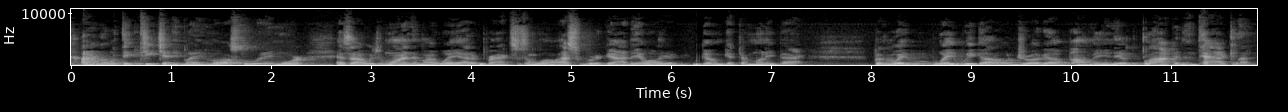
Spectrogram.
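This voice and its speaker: In a room with audible echo, a man speaks at a fairly quick pace in a medium, somewhat breathy voice with ordinary pitch variation. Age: 80s+. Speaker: retired attorney. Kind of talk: public talk at board meeting. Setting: board meeting. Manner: emphatic.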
